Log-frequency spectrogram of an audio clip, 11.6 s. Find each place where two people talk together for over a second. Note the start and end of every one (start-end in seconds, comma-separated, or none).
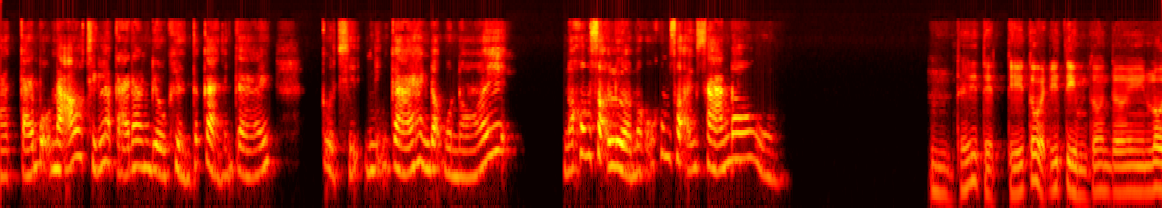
none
